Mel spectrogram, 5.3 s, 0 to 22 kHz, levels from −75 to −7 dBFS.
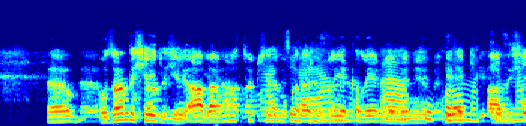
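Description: Speech heard over a call path, with sound extending up to about 8 kHz, carrying echo with no canceller all the way through. Every phrase is shadowed roughly a third of a second later by a copy about 11 dB quieter and thinner. This is the far end's loudspeaker feeding its microphone, returning the talker's voice after the network round trip. Unlike room reverberation, which smears continuously off each sound, this is a distinct, recognisable repeat arriving after a clear gap. Two short stalls from a late packet also occur, at 2.13–2.17 s and again at 2.37–2.41 s. Each time the jitter buffer ran dry, so the receiver held the last sound for about 20 ms with a slight buzz or dip, then carried on from the same point. That separates it from packet loss: no audio is skipped, and the sound is merely stretched rather than cut or replaced with a gap.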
